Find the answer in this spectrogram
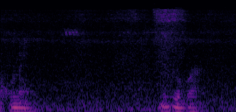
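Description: Faint insect chirping, like crickets, in a quiet background between a man's short spoken syllables.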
